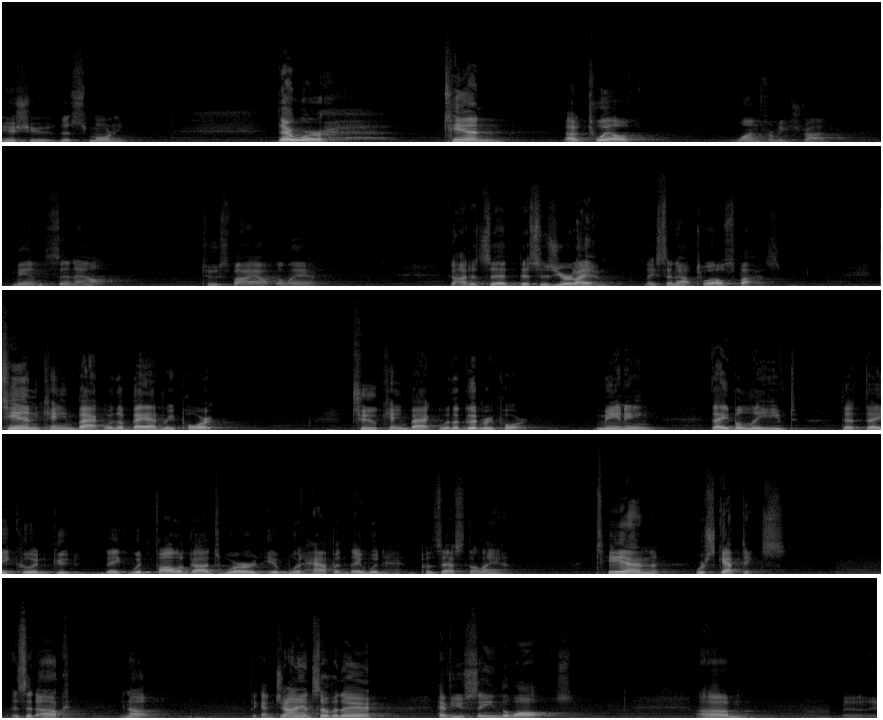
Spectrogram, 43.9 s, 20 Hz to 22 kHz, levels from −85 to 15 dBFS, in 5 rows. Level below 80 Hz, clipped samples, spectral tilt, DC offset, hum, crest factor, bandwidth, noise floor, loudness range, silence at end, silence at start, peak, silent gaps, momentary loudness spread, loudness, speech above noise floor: -66 dBFS; under 0.1%; -5.5 dB/octave; under 0.1%; none; 22 dB; 15.5 kHz; -68 dBFS; 13 LU; 0 s; 0 s; -14 dBFS; none; 20 LU; -35 LUFS; 34 dB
